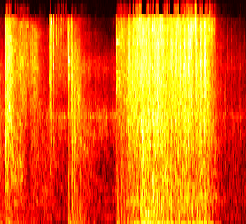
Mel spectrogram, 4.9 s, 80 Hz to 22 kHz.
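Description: Mass Effect 2 gunfire rattles in rapid bursts on Insanity difficulty, followed by a loud, sustained roar of weapon fire and impacts, close and dense with no speech.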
